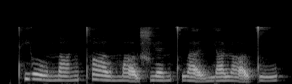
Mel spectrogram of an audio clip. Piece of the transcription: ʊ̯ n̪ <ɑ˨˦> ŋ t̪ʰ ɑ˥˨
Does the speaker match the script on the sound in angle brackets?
yes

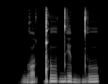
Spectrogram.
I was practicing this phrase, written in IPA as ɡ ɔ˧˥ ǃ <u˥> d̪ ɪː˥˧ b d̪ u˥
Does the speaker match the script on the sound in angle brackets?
yes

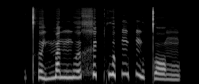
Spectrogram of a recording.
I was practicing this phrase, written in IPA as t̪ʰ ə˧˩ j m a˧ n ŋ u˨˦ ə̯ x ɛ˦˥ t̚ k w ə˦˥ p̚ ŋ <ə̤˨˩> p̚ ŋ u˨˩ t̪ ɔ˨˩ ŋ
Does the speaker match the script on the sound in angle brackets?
no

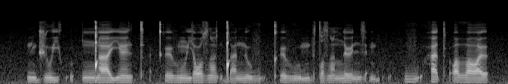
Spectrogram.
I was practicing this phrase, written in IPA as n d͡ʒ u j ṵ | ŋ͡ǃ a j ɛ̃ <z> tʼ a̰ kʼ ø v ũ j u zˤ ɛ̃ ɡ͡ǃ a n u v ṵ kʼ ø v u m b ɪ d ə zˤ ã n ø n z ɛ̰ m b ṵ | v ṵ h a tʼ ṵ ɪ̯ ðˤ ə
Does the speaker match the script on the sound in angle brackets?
yes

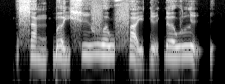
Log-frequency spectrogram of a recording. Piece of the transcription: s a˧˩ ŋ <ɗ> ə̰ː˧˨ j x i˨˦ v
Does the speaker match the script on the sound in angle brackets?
no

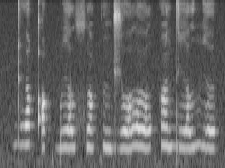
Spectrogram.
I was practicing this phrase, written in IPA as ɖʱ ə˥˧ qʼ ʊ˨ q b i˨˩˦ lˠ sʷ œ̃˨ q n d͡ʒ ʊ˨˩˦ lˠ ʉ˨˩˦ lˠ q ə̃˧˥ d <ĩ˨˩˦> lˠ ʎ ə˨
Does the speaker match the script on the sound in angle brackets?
no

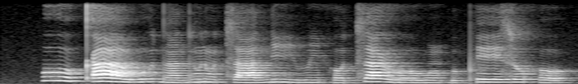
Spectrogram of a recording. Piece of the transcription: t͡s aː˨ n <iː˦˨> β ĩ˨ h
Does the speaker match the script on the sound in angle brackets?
yes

